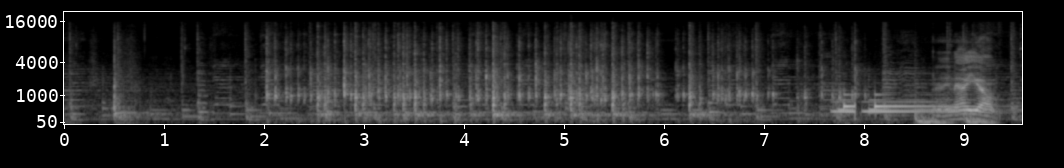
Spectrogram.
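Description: Fast typing on a computer keyboard, a rapid, close stream of key clacks with a short pause. A voice speaks briefly near the end, over a faint background tone.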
